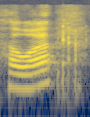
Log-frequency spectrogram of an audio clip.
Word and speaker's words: Hoa: Is that how they pronounce the name? Right. Yeah. Yeah. Hoa.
